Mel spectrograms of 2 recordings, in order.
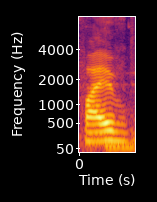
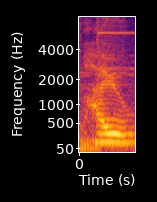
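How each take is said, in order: First: It is said in a plain English accent. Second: It is said in a Kashmiri English accent.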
